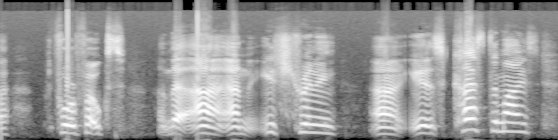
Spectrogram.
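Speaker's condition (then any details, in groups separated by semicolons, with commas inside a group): Cerebral palsy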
